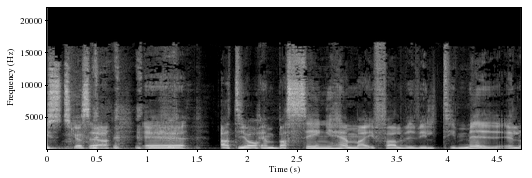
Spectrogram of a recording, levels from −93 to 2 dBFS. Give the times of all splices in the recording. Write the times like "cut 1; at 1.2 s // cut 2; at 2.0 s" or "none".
cut 1; at 2.1 s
